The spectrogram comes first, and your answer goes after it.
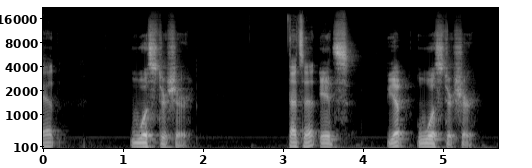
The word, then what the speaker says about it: Worcestershire: Worcestershire. Worcestershire. Okay, because not Worcestershire. Not Worcestershire. Wuss. Okay. Like you're calling someone a wuss.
